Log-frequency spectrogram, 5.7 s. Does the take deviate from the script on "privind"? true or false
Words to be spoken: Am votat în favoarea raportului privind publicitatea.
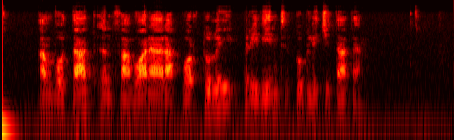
false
